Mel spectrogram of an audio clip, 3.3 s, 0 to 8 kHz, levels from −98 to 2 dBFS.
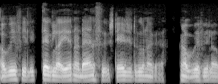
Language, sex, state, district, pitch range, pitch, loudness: Tulu, male, Karnataka, Dakshina Kannada, 100-110 Hz, 105 Hz, -17 LUFS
